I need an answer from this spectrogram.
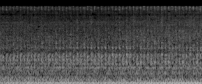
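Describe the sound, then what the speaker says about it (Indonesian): A 2019 Toyota Hilux G 4x4 with a 2GD turbo diesel idles steadily, giving a dense, even engine drone with a low rumble that stays constant and close throughout. "Ini dia mesin 2GD yang halus, terkenal harus irit dan bertenaga."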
